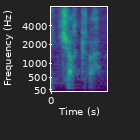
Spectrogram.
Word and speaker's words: chakra: The correct pronunciation is chakra. So it's CH, it's a ch sound, as in cheese. It's not an SH sound.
